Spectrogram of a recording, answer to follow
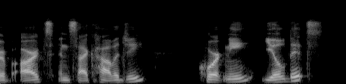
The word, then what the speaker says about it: Yildiz: Our next graduate that we will be recognizing, receiving her Bachelor of Arts in Psychology, Courtney Yildiz. Did I pronounce that correctly? Yes, you did. Yildiz.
